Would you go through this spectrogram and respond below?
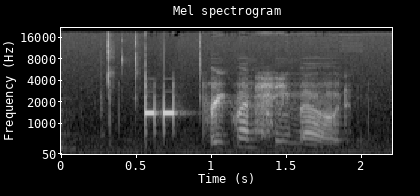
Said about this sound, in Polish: Usłyszeliśmy dwukrotny sygnał i frequency mode, czyli informację, że urządzenie jest e, w trybie takim standardowym, nie w trybie pamięci.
